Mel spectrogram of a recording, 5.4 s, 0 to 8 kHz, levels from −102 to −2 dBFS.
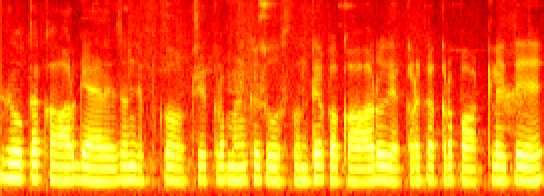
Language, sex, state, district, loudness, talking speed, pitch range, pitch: Telugu, female, Andhra Pradesh, Visakhapatnam, -16 LUFS, 175 wpm, 160-170 Hz, 165 Hz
